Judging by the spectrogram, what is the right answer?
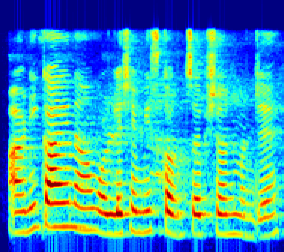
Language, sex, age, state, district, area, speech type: Goan Konkani, female, 18-30, Goa, Tiswadi, rural, spontaneous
